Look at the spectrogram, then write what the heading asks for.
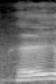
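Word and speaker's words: hej: Hey like H-E-J, hedge or hey in Swedish.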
